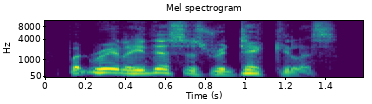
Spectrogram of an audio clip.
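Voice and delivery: on the edge of hysteria; hysterical thought. A narrator's reading. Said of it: "she thought hysterically".

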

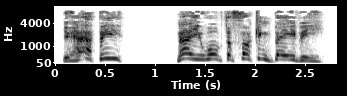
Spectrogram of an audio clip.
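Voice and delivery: high, loud, fed-up yelling; furious shout at a partner; angry yell. A narrator's reading. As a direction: yell it in accusation, patience gone. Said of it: "yelled out".

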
